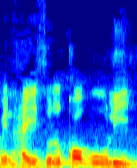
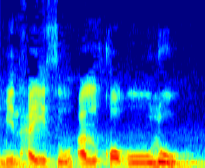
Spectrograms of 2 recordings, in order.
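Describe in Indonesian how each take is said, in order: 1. Kata terakhir berakhir dengan vokal i. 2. Kata terakhir berakhir dengan vokal u. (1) "banyak orang yang menganggap itu sebagai mudhaf mudhaf ilaih ... enggak" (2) "kata yang setelah haitsu juga itu harus marfu"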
